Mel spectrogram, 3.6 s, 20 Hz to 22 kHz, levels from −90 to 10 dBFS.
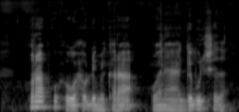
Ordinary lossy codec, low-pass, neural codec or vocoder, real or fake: none; none; none; real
